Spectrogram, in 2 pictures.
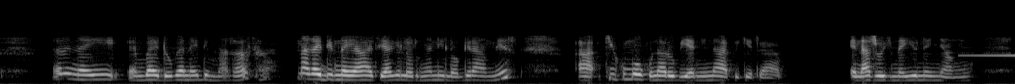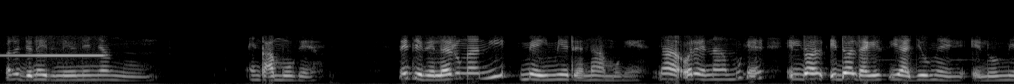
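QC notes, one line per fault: Throughout: Bluetooth CVSD headset codec. The speech is band-limited, with nothing above about 3.8 kHz, which gives the dull, boxy narrowband headset sound. A granular hiss sits under the speech, sibilants turn scratchy, and louder high-frequency passages break up because the codec's one-bit delta steps cannot track them fast enough. The damage is plainly audible and fits a 64 kbit/s CVSD stream, where each sample only signals up or down and the step size adapts.
9.58–11.28 s: loudspeaker feedback squeal. A single tone at 1.4 kHz swells out of the speech over roughly a second and reaches about the same level as the speech before it cuts off. The microphone picked up the loudspeaker it was feeding, and at 1.4 kHz the loop gain exceeded one. That frequency reinforced itself on each pass around the loop.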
